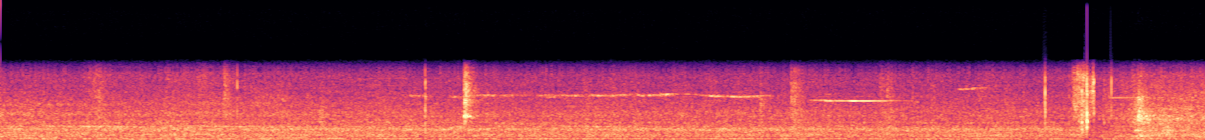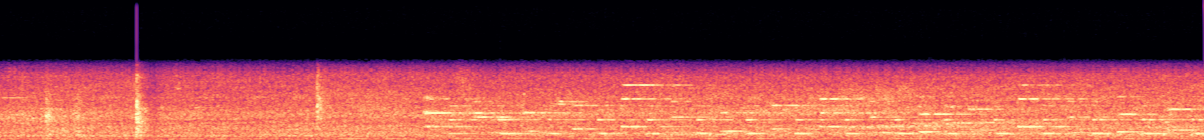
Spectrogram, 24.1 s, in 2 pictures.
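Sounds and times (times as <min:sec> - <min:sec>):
commuter train rumble: 0:00.0 - 0:24.0.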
